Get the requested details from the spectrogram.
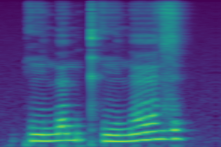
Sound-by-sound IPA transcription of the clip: kĩnən kʰĩnɛ̃z

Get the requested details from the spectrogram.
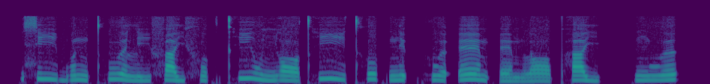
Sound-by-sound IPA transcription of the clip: siː˥˨bo˥˨nt̪ʰu˥˨ə̯ li˩˧ fa˧˩jfo˧˩k̚ t̪ʰiː˥˨wɲɔː˧˩t̪ʰiː˥˨ t̪ʰo˥˨k̚ ne˧˥p̚hu˧˩ə̯ʔɛː˥˨m ʔɛː˩mlɔː˧˩pʰa˥˨j | ŋu˧˥ə̯

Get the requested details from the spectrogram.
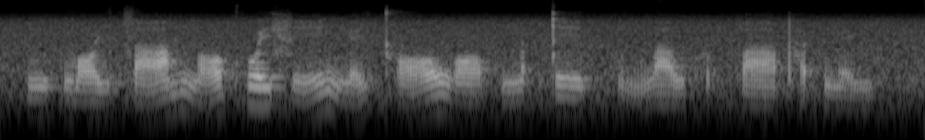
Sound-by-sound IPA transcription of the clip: n̪ɪ˧k̚mɔː˨j t͡saː˨˥mn̪ɔː˨˥kʷʰe˥jfiː˨˥ ŋe˨˥jkʰɔː˨˥wɔː˨p̚ n̪ɐ˧k̚ t̪iː˧p̚kʷɐ˨˩n waː˨whʊ˨˥k̚faː˨ pʰɐ˧k̚me˨j

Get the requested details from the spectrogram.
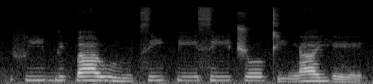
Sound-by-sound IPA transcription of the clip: fiː˦ bɪ˦ɡ͡baː˦ wuː˨t͡siː˦ k͡piː˦siː˦t͡ʃoː˦ kʼi˨ŋaː˦ je˨

